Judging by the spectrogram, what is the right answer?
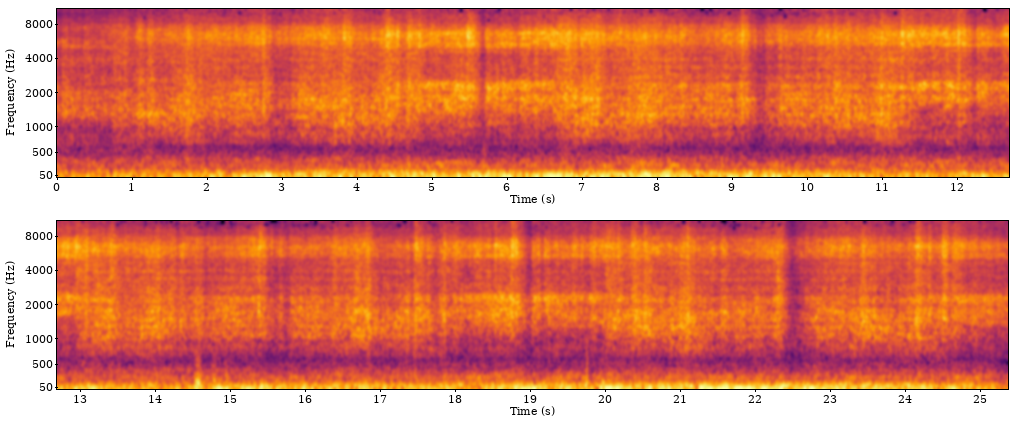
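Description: Technofix tin clockwork shunting train running: the wound spring motor whirs and the tin wheels rattle steadily along the tin track, with occasional sharper clicks.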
